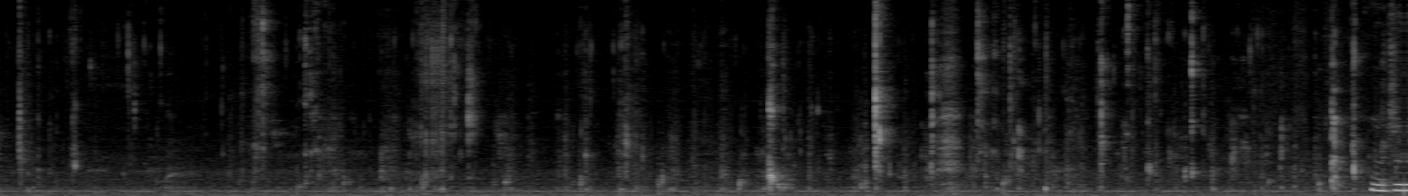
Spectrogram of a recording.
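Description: Quiet eating at a table: scattered light clicks of chopsticks against plates and chewing of breaded fried cheese sticks, a few sharper clicks standing out. A faint steady hum runs underneath.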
